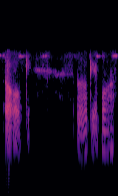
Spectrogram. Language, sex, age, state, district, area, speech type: Malayalam, male, 60+, Kerala, Palakkad, rural, conversation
